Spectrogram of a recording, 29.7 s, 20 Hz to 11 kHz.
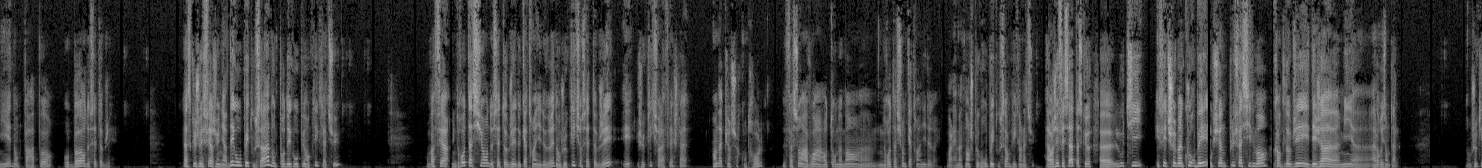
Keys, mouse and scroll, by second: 2.4 click, 2.8 click, 6.8 click, 7.3 click, 11.5 click, 13.6-16.0 drag, 20.6 click, 28.8 click.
